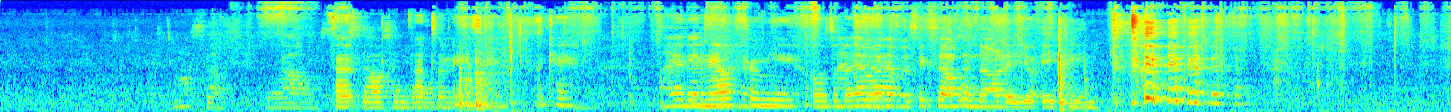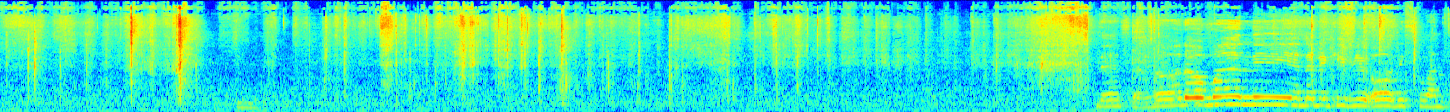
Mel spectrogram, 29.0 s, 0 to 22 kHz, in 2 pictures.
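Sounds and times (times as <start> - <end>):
paper rustling and crinkling: 12.1 - 29.0
paper snaps: 15.7 - 16.6.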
